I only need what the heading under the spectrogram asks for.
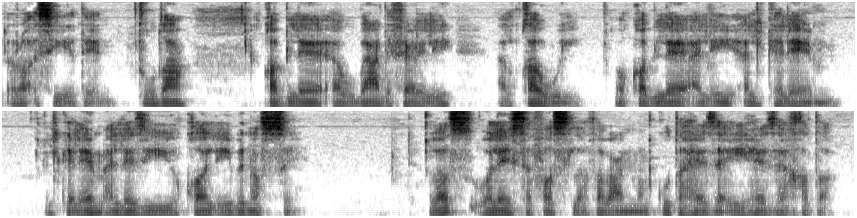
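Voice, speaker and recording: A man's voice: sits low, husky. A man teaching grammar to pupils, asking rhetorical questions and answering them himself.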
